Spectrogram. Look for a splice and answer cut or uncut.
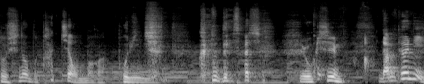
uncut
